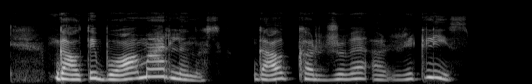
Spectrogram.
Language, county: Lithuanian, Vilnius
